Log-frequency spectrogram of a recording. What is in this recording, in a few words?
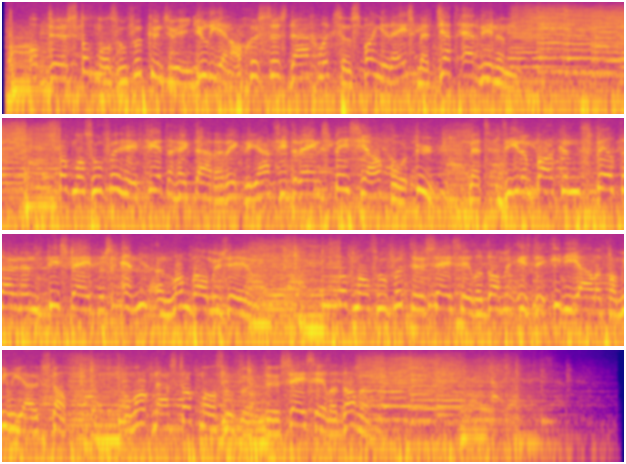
commercial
